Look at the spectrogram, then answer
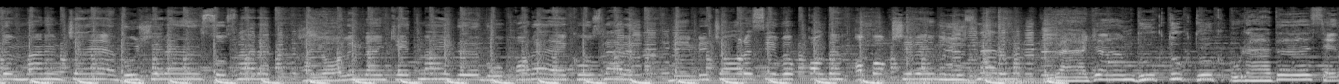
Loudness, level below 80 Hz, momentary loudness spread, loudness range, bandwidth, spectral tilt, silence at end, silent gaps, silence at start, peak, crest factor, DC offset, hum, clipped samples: -13 LUFS; -18 dBFS; 2 LU; 1 LU; 16 kHz; -5 dB/octave; 0 s; none; 0 s; 0 dBFS; 12 dB; under 0.1%; none; under 0.1%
